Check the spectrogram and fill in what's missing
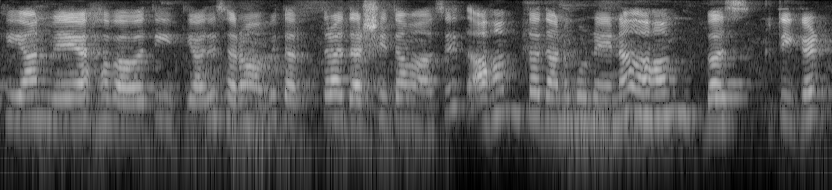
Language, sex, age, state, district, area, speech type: Sanskrit, female, 18-30, Andhra Pradesh, Chittoor, urban, spontaneous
